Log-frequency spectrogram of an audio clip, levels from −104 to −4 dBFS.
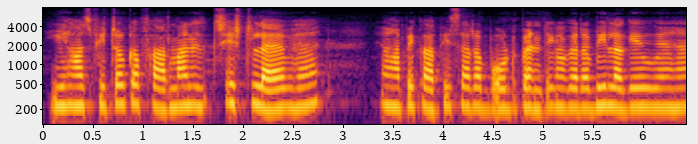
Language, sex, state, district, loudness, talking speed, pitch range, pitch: Hindi, female, Bihar, West Champaran, -18 LUFS, 160 wpm, 215-230 Hz, 220 Hz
